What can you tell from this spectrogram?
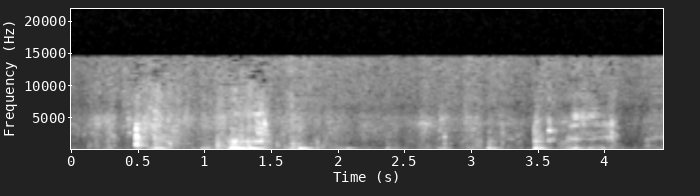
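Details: A Corgi, described as confused, gives short low whimpering and grumbling sounds in a small indoor room, several brief bursts over a few seconds, mixed with human talking.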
